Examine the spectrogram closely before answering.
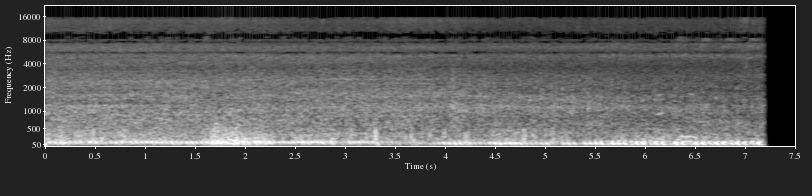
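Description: A swollen river rushes steadily.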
